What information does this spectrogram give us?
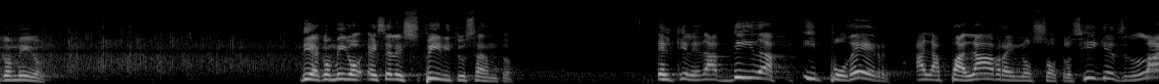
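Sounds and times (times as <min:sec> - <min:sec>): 
speech: 0:00.0 - 0:00.6, 0:03.0 - 0:05.2, 0:06.6 - 0:11.5
audience applause: 0:00.0 - 0:03.4.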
